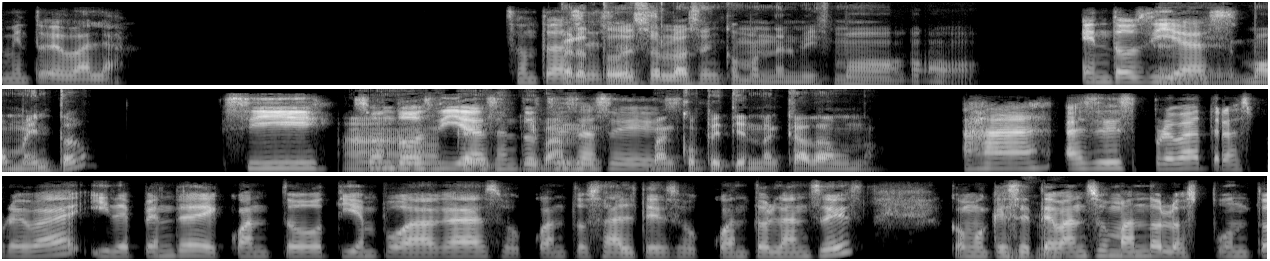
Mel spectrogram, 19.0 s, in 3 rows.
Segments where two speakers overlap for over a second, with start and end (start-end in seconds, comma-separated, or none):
8.0-9.8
